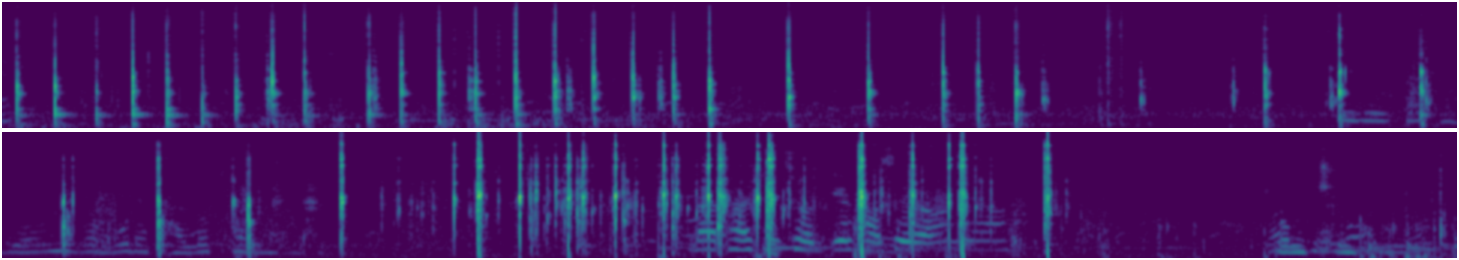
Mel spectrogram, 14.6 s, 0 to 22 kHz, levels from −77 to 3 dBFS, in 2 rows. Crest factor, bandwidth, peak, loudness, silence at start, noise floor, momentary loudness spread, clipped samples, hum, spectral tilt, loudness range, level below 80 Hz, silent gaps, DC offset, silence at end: 30 dB; over 20 kHz; 0 dBFS; -26 LUFS; 0.05 s; -68 dBFS; 16 LU; under 0.1%; none; 1.5 dB/octave; 13 LU; -70 dBFS; none; under 0.1%; 2 s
